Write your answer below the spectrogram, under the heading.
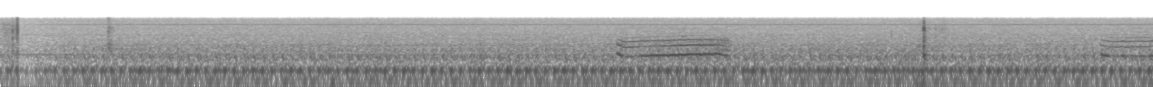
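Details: Sugar, a pet cat, asleep on a desk and snoring: two whistling, rising nasal snores with harmonics, near the middle and at the end, over a steady low hum and a few faint clicks.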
